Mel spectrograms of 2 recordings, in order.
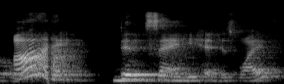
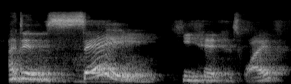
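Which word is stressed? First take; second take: I; say. First: The stress is on "I". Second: The stress is on "say".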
